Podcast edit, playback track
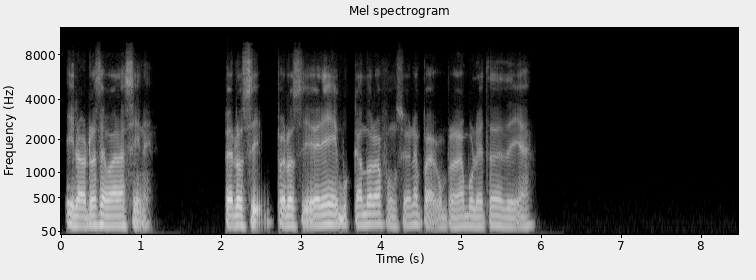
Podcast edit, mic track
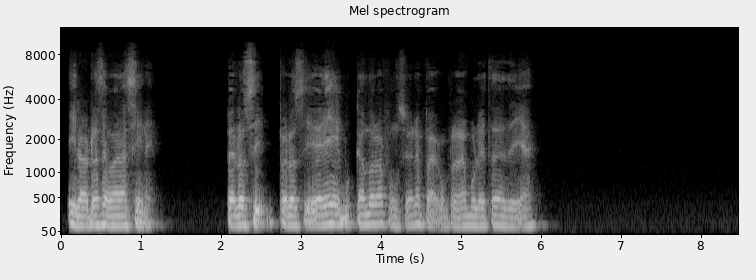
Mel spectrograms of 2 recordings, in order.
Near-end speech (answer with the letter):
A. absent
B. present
A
